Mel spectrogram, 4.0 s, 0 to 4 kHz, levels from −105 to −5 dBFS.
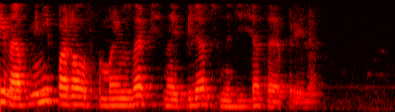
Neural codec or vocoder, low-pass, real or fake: none; 3.6 kHz; real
